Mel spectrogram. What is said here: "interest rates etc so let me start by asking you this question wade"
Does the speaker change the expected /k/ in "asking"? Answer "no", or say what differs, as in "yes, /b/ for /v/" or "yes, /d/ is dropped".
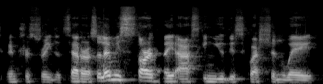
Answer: no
